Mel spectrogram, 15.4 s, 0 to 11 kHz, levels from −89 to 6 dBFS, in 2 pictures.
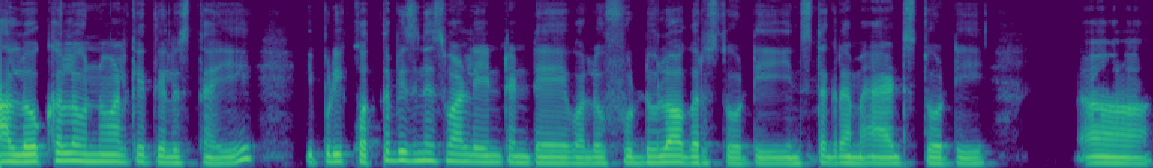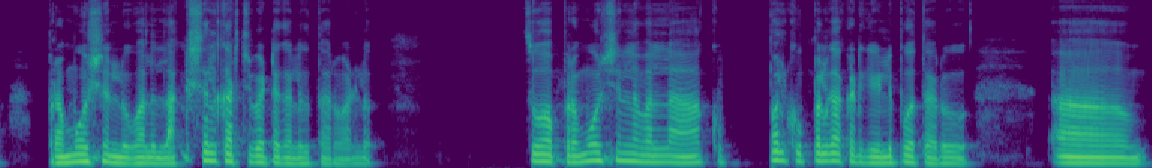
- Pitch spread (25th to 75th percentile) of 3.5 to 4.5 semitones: Yes, average, 3.8 semitones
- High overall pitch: No, low, 120 Hz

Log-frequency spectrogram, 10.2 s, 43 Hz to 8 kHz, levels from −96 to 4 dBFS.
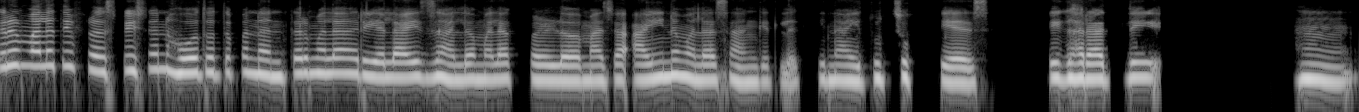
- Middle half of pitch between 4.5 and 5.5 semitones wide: Yes, average, 5.2 semitones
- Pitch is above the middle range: Yes, high, 210 Hz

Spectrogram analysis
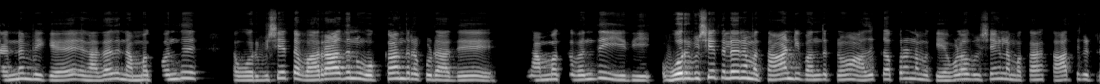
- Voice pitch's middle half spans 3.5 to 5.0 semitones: Yes, average, 3.8 semitones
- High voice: Yes, high, 230 Hz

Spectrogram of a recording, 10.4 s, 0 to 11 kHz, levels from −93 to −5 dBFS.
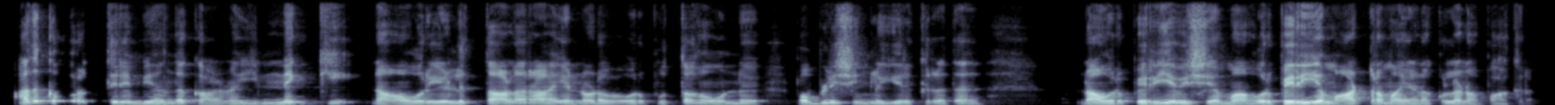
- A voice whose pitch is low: Yes, low, 130 Hz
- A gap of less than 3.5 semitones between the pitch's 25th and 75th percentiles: No, average, 5.1 semitones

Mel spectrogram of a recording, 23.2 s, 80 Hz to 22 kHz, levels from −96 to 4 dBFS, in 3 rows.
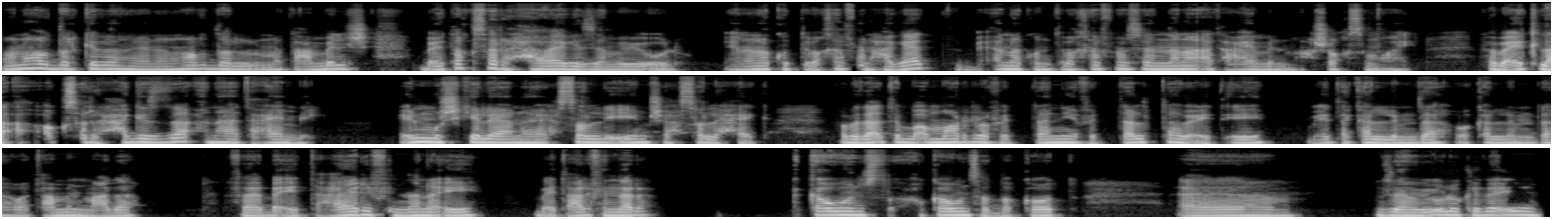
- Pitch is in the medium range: Yes, medium, 150 Hz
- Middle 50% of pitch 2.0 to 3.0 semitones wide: Yes, narrow, 2.4 semitones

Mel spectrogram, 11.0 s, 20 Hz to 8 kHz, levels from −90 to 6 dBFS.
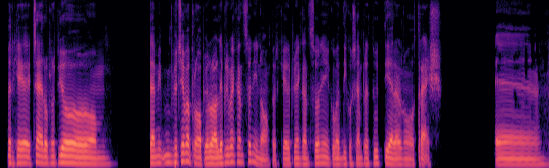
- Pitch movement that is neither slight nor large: Yes, average, 3.3 semitones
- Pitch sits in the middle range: No, low, 105 Hz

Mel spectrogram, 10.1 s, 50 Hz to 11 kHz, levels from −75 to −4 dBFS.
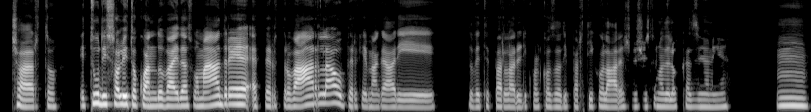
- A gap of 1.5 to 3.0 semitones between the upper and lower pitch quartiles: Yes, average, 2.7 semitones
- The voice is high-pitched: No, medium, 170 Hz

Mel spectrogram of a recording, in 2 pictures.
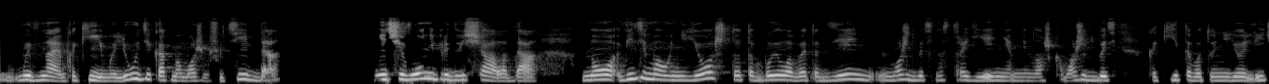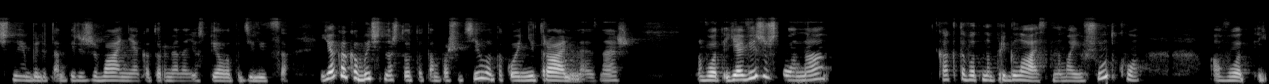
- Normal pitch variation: Yes, average, 3.5 semitones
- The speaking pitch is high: Yes, high, 195 Hz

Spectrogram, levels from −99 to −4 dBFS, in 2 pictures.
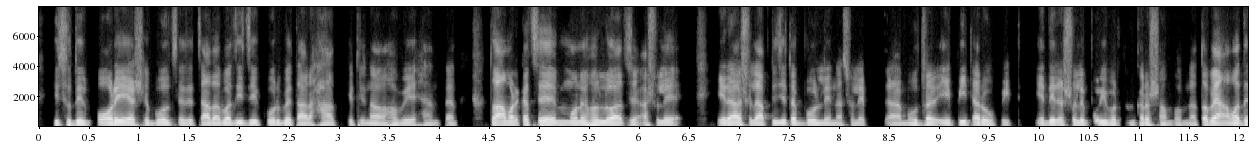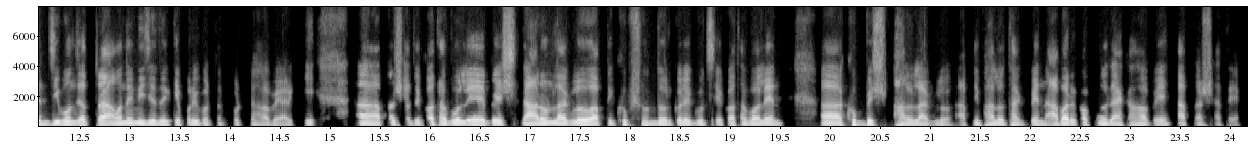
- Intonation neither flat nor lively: Yes, average, 3.8 semitones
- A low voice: Yes, low, 130 Hz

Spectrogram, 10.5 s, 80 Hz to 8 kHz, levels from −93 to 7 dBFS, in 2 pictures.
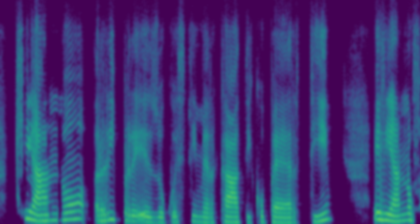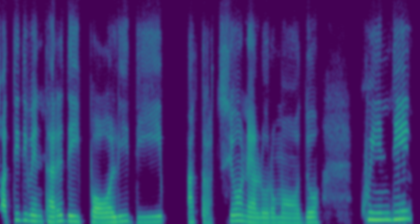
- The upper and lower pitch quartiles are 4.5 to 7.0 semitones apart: Yes, average, 5.1 semitones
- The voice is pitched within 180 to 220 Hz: Yes, high, 190 Hz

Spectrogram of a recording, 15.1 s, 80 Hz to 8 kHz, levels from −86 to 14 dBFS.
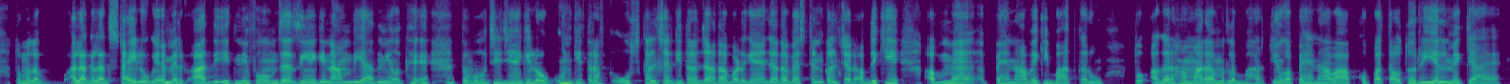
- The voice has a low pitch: No, medium, 175 Hz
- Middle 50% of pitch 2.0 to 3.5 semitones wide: No, average, 4.0 semitones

